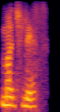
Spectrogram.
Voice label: "Majlis", Indian

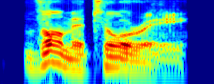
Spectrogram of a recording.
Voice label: "vomitory", British

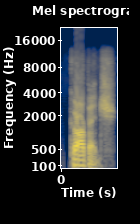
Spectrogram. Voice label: "garbage", American

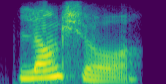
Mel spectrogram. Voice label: "longshore", Indian

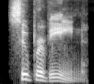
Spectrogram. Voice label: "supervene", American

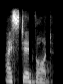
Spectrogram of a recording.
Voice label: "eisteddfod", Indian

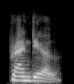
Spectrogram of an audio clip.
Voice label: "prandial", Indian; Dictionary

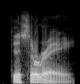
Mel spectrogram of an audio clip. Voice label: "disarray", American

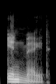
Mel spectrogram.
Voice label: "inmate", American

